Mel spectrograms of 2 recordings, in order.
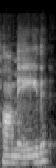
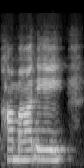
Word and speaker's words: pomade: and it's called it's it's pronounced pomade because it's so funny when i hear you guys ask where you're like pamade pomade let me know in the comment how you pronounce have you pronounced the incorrect it's pomade so you just spray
